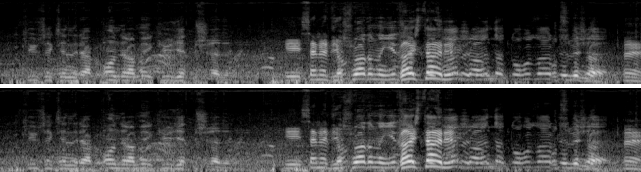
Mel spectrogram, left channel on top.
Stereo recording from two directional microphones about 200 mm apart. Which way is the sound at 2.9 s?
20° left (ahead or behind).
